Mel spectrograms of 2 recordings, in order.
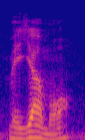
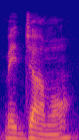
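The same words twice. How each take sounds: First: The double L sounds like a Y. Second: The double L sounds like a J. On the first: "A Y sound, many parts of Latin America" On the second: "A J sound, Puerto Rico"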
